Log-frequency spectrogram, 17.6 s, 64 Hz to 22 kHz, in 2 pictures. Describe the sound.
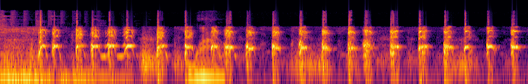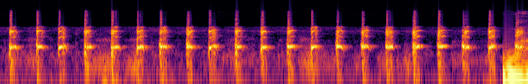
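A dachshund named Sophie barks over and over during a 30-second barking contest, in a fast, steady rhythm, dozens of sharp, loud barks, with only a brief spoken word near the start.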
